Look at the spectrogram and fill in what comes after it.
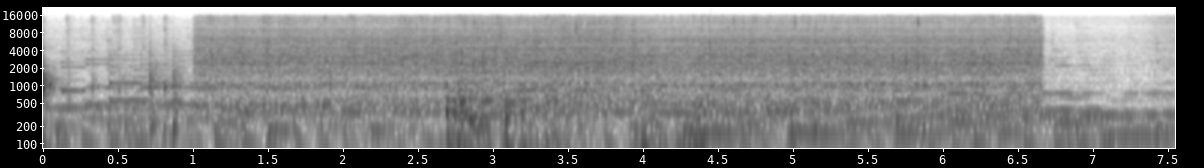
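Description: Strips of beetroot sizzling in a hot frying pan. The sizzle starts about a second in and cuts off near the end. Right at the start there is a single knife chop on a wooden board.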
